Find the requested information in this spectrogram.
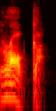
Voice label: Syllables and Imaginary Words, Hard, Viking Vocal; Viking Vocal Builder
